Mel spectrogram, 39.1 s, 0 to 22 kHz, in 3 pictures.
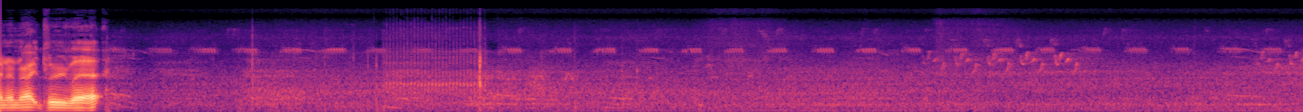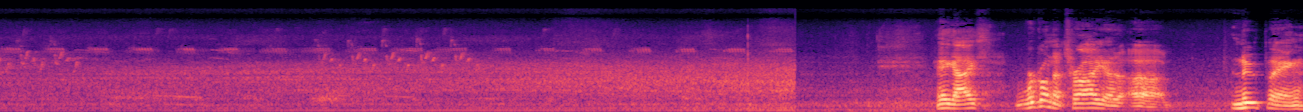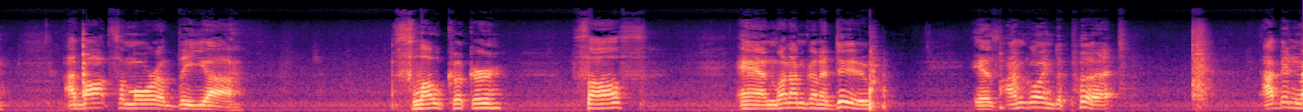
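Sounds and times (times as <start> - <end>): low steady hum: 0.0 - 39.0
birds twittering: 0.3 - 21.0
crickets chirping: 1.1 - 21.0.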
